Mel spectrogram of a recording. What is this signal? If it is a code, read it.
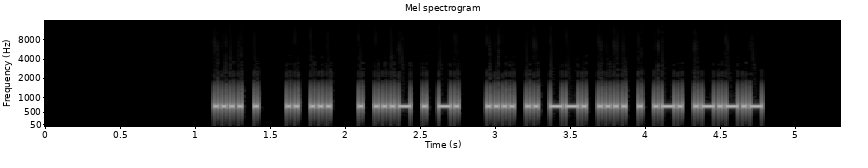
Morse code, heard as a keyed tone, about 44 wpm, 700 Hz. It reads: HE IS EVEN HIGHER.
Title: Additional Easy Phrases 45wpm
